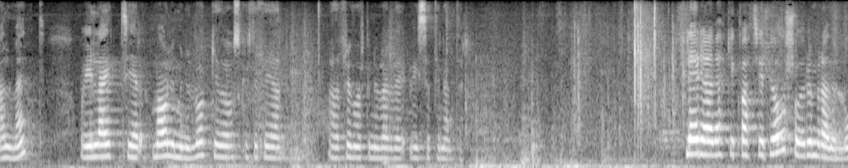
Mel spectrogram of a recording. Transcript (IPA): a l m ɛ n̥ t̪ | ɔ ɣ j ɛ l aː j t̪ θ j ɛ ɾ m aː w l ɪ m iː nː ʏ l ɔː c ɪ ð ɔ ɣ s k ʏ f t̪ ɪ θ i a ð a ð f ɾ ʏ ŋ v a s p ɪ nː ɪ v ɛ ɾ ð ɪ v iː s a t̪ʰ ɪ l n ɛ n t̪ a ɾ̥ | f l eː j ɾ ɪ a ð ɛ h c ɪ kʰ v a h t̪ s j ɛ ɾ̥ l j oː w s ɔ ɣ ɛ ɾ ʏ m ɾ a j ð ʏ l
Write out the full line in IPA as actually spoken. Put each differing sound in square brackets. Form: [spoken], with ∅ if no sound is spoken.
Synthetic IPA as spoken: a l m ɛ n̥ t̪ | ɔ ɣ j ɛ l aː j t̪ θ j ɛ ɾ m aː w l ɪ m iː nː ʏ l ɔː c ɪ ð ɔ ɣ s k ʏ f t̪ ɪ θ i a ð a ð f ɾ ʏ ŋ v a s p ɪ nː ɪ v ɛ ɾ ð ɪ v iː s a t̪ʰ ɪ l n ɛ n t̪ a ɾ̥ | f l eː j ɾ ɪ a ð ɛ h c ɪ kʰ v a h t̪ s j ɛ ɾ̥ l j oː w s ɔ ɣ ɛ ɾ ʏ m ɾ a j ð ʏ l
